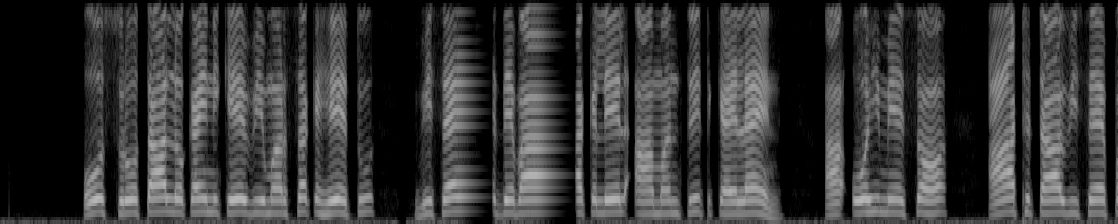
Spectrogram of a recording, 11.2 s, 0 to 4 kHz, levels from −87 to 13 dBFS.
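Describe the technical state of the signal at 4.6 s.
At 4.6 s the call audio freezes from 4.58 to 4.95 s, likely because packets stalled and the jitter buffer ran dry. The receiver stretches the last sound into a fading buzz for about 0.35 s, then resumes where it stopped, nothing lost, just delayed.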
